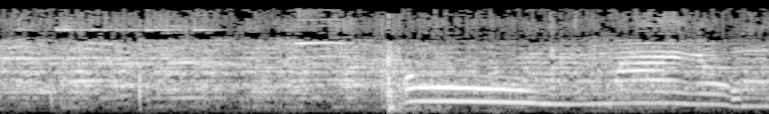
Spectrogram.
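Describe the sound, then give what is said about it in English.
A steady murmur of a street crowd gathered for a ribbon-cutting opening a street, many overlapping voices blending together, broken by a single sharp bang partway through, after which one voice carries more clearly above the hubbub. “Look at those crowds, those beautiful people.”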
